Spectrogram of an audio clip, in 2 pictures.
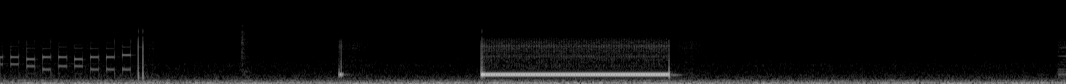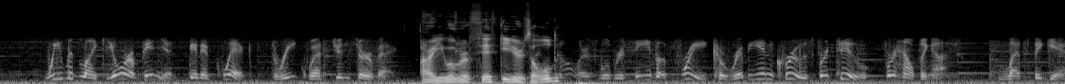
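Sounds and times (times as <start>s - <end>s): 
low hum: 0.0s - 21.3s
steady loud telephone tone: 4.8s - 6.8s
speech: 11.4s - 21.3s.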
